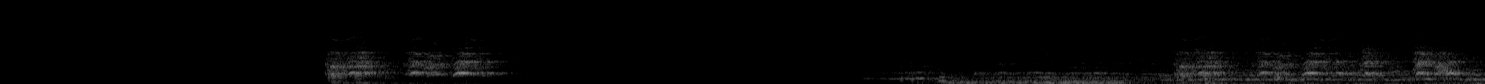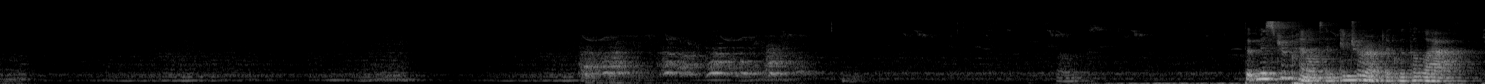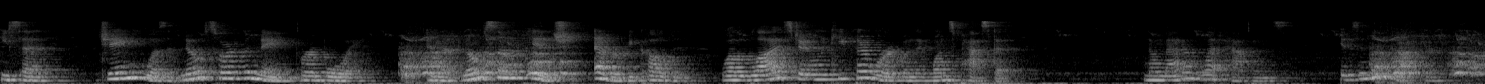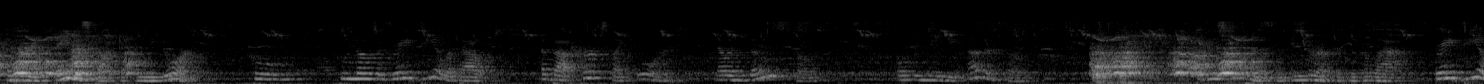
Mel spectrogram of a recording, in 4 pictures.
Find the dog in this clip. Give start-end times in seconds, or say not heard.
3.2-5.0, 11.7-14.6, 20.6-22.9, 33.6-35.4, 43.4-45.9, 55.4-57.1.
